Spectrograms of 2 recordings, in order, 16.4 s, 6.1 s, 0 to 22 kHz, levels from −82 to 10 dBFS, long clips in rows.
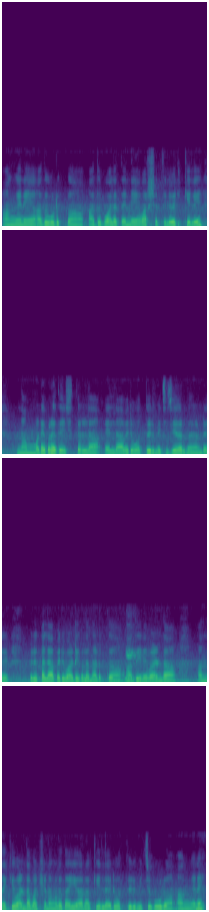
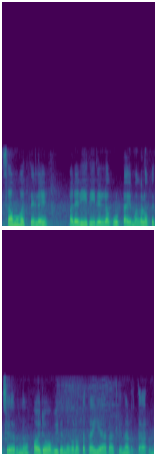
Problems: background sounds at intervals, low volume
